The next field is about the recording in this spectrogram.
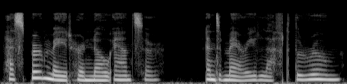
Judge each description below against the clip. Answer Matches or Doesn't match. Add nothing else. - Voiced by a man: Doesn't match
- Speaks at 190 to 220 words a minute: Doesn't match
